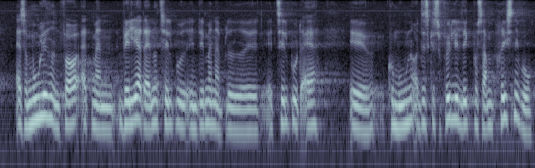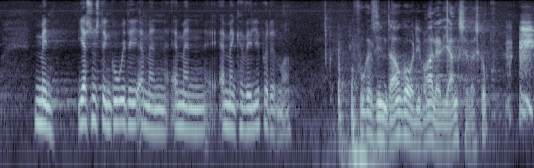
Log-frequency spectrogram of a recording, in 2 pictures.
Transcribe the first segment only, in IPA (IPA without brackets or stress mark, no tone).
ʔ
